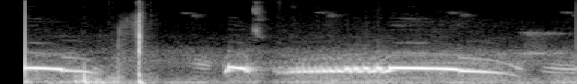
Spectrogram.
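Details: A Eurasian collared dove gives low, hollow coos: two short notes, then a long drawn-out coo that sags gently in pitch, with a single sharp click.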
